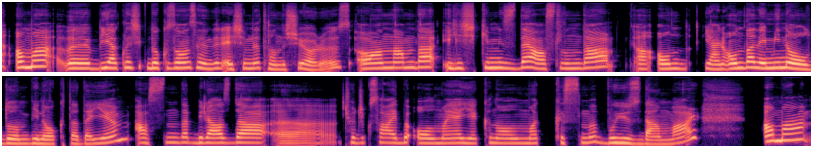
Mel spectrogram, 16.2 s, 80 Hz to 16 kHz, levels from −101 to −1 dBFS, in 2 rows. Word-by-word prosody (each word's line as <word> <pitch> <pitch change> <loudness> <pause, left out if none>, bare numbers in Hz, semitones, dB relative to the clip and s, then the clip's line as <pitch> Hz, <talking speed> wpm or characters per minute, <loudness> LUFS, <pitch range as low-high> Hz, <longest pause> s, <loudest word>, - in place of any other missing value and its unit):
ama, 300 +4 +5 0.2
ııı, 235 -1 +4
bir 250 - 0
yaklaşık 250 -1 +1
9-10 250 +1 +2
senedir 240 -3 -1
eşimle 235 +3 -1
tanışıyoruz. 195 - -4
O - - -3
anlamda 260 +4 +2
ilişkimizde 250 +1 -1
aslında 235 +4 +1 0.3
a 215 -1 0
on 220 0 0 0.2
yani 210 -3 0
ondan 250 +5 +4
emin 250 +2 +4
olduğum 195 -5 +4
bir 195 -1 0
noktadayım. 185 - -2
Aslında 225 +1 -4
biraz 220 -1 +1
da, 230 - +3
aaa, 105 - -3
çocuk 220 -2 -8
sahibi 220 -1 -2
olmaya 205 0 -2
yakın 205 +1 -5
olma 205 0 -4
kısmı 225 0 -6
bu 215 +1 +1
yüzden 175 -5 -1
var 220 - +1 0.7
ama 320 +6 +5
225 Hz, 125 wpm, -21 LUFS, 205-250 Hz, 0.7 s, ama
